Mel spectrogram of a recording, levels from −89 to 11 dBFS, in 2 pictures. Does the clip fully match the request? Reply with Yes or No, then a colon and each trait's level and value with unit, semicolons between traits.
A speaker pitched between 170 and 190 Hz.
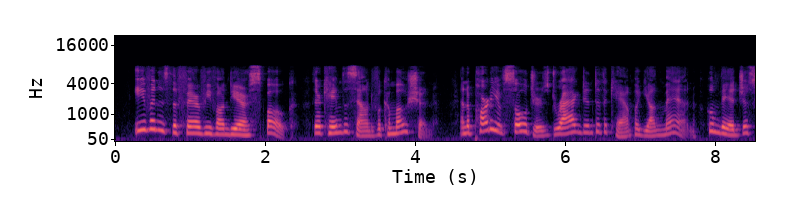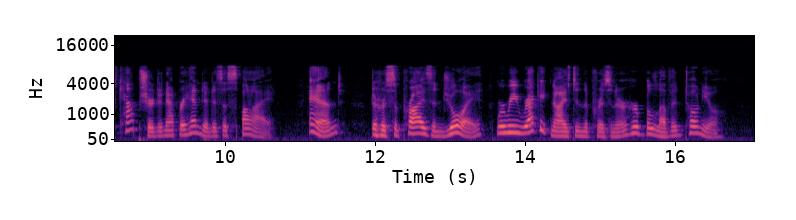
No: high, 200 Hz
